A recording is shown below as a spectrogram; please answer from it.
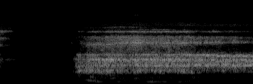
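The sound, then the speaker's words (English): A deep belly breath used as a vocal warm-up: a faint, brief intake fades into silence, then a long, steady whispered "ah" exhale carries on evenly at a soft level. “it's a very powerful breath in and then a slow, what we call whispered ah out. So it sounds like this, if you can hear it.”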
